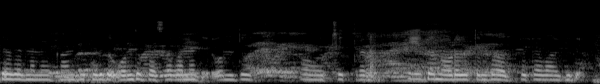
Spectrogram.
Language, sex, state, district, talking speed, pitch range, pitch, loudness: Kannada, female, Karnataka, Shimoga, 130 wpm, 210-225 Hz, 220 Hz, -26 LUFS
